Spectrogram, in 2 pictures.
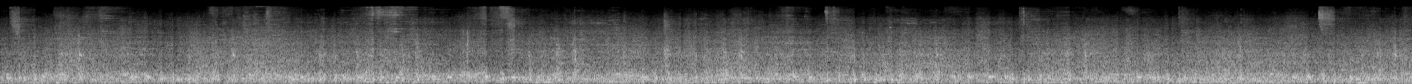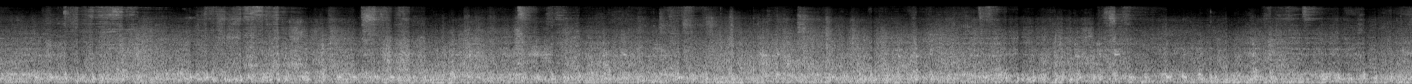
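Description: Double-stack intermodal freight train's loaded well cars rolling past close by: a steady rumble of steel wheels on rail, with scattered clicks and clanks from the wheels and cars.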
